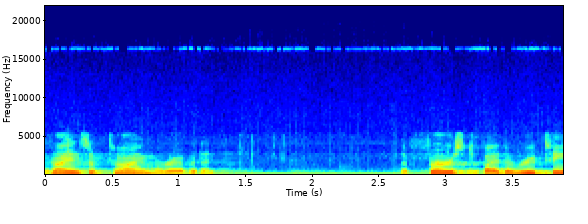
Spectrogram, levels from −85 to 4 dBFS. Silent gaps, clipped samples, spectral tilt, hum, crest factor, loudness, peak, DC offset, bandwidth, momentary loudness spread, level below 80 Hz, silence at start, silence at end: none; under 0.1%; -8.5 dB/octave; none; 16 dB; -21 LUFS; -8 dBFS; under 0.1%; 17.5 kHz; 22 LU; -38 dBFS; 0 s; 0 s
